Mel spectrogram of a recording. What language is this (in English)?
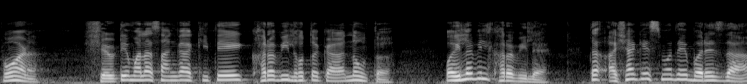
Marathi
